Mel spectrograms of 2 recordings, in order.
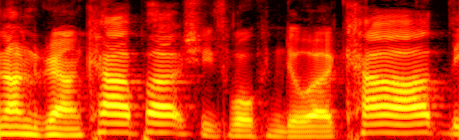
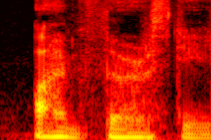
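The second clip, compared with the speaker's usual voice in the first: very low, hushed, husky voice; 10 semitones lower, 6 dB quieter than usual. Quoting a film character to a co-viewer, imitating a husky voice. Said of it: "She has a husk of a voice".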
